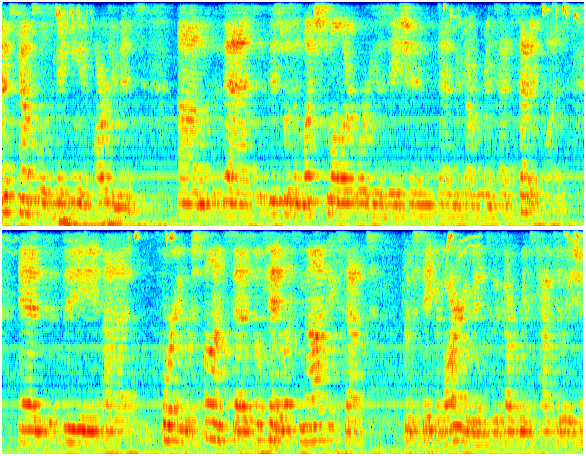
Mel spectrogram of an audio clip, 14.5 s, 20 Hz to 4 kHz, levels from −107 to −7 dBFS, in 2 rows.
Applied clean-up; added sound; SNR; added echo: none; Bird vocalization, bird call, bird song; 17 dB; reverberation time 0.3 s.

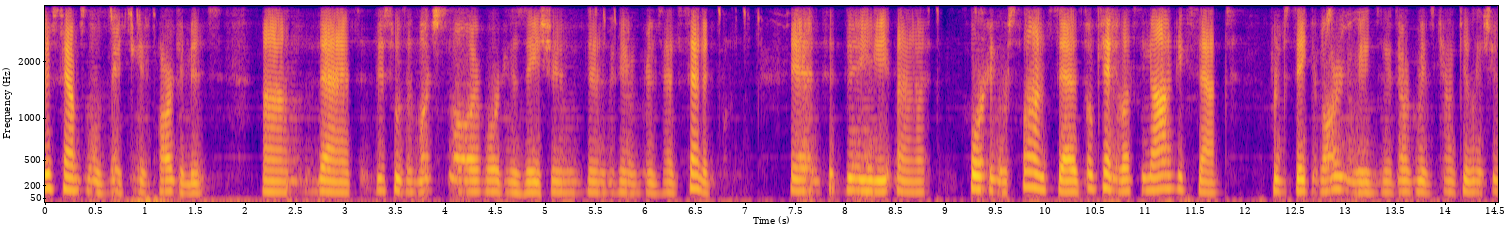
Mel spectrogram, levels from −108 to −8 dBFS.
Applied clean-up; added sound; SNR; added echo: neural separator model SepFormer WHAMR!.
